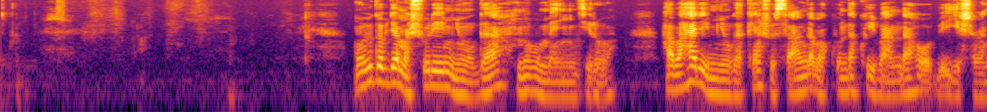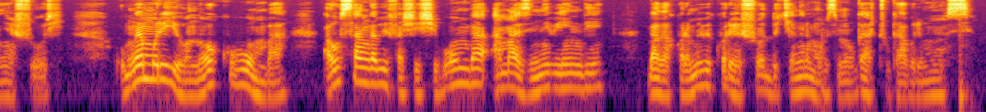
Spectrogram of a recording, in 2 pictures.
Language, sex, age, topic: Kinyarwanda, male, 25-35, education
